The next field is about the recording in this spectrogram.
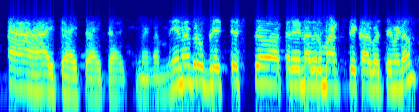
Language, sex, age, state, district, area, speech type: Kannada, female, 30-45, Karnataka, Kodagu, rural, conversation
